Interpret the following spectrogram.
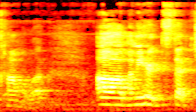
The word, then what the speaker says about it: Kamala: it yes she call herself mamala so it's Kamala um I mean her step children call her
